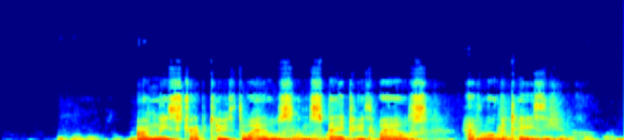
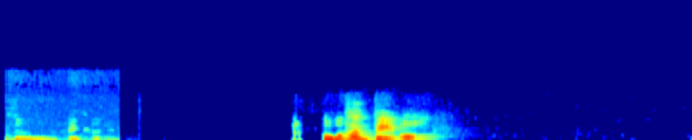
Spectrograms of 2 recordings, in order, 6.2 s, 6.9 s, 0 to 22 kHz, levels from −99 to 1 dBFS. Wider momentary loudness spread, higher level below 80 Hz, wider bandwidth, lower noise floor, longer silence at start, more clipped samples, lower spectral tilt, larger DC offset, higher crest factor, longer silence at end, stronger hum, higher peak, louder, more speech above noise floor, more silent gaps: second, 19 LU vs 22 LU; second, -62 dBFS vs -56 dBFS; first, 9.8 kHz vs 6.8 kHz; second, -73 dBFS vs -88 dBFS; first, 0.6 s vs 0.15 s; neither; second, -6 dB/octave vs -8 dB/octave; neither; second, 16 dB vs 24 dB; second, 0 s vs 2.65 s; neither; second, -6 dBFS vs -2 dBFS; about the same, -20 LUFS vs -20 LUFS; second, 54 dB vs 67 dB; second, none vs 1.42-2.92 s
